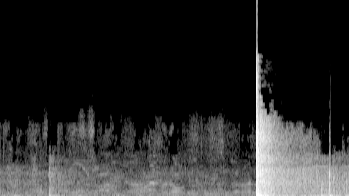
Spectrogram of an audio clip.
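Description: Daytime firework burst high in the air: a faint pop about half a second in, then one very loud bang near the end that dies away in a trailing echo. Crowd chatter runs underneath.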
